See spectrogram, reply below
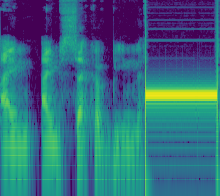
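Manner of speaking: very loud outburst broken by a laugh. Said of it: "one of the things she said".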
